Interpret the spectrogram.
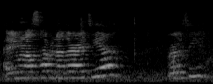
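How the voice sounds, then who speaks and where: A woman teacher reading aloud to a class in an instructive way, pausing to check understanding with questions. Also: high-pitched, fairly even intonation. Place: school classroom. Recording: echoey classroom, distant mic, faint noise.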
